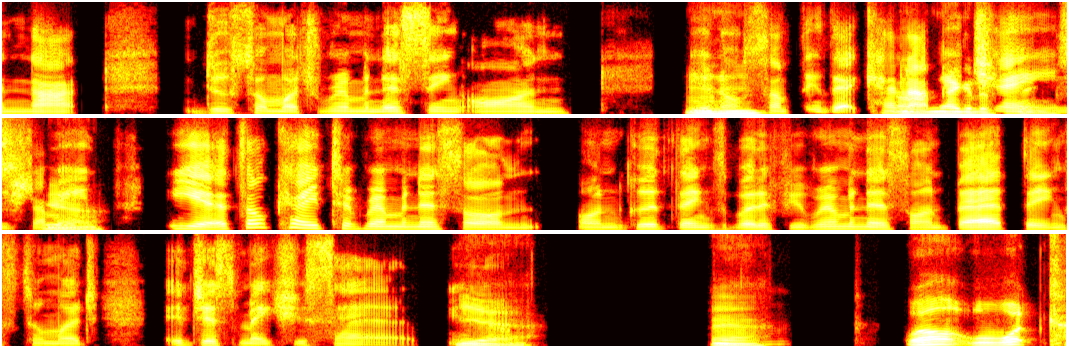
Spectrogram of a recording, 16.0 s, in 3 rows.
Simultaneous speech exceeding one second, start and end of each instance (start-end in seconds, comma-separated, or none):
4.5-5.8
